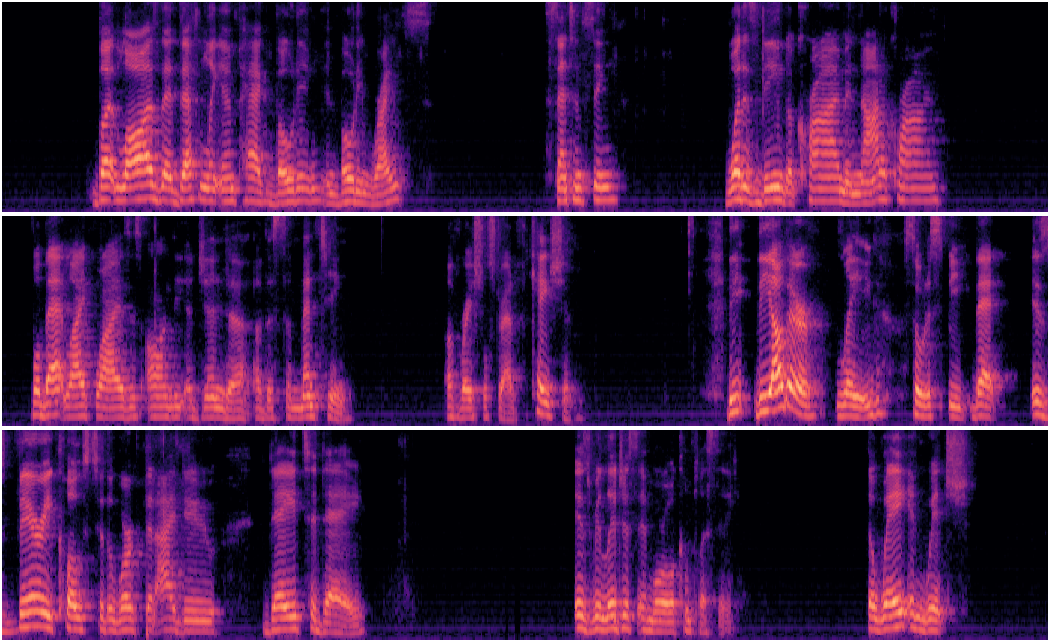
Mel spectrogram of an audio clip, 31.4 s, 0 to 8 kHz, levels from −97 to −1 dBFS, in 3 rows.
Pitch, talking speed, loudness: 140 Hz, 115 wpm, -27 LUFS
